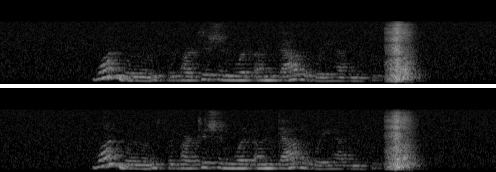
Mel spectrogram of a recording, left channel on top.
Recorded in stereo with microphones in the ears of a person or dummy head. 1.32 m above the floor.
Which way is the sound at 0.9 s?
45° right (ahead or behind).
